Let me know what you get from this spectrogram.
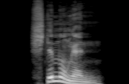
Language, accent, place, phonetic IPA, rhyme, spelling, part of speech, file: German, Germany, Berlin, [ˈʃtɪmʊŋən], -ɪmʊŋən, Stimmungen, noun, De-Stimmungen.ogg
- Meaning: plural of Stimmung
